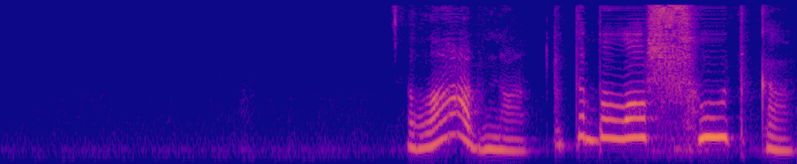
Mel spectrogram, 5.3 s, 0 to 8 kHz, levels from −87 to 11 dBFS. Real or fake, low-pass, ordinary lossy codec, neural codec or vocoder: fake; none; none; codec, 16 kHz, 1.1 kbps, Voila-Tokenizer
